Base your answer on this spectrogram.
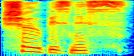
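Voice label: "show-business", British English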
